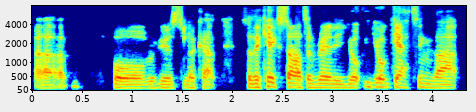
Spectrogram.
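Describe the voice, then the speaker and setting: A man from the UK, a company founder, explaining things in a measured way with many ums and uhs during an interview. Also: medium pitch, fairly even intonation, no room sound, poor audio. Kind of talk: casual video interview.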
